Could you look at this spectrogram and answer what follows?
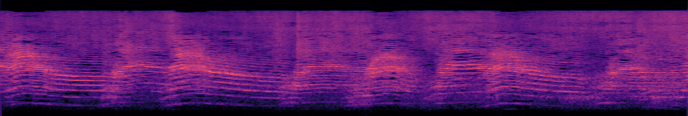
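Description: Siamese cat yowling: long, loud, wavering meows that rise and fall in pitch, one after another at about one a second.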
